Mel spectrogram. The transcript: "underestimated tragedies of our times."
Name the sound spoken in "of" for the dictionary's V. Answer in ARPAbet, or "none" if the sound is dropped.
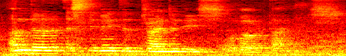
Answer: B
